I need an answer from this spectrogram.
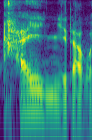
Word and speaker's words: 카인: 뜻 우리 성경은 가인이라고 히브리 본문은이 발음이 가인이 아니라 카인이라고 해야 정확한 바람인데 우리 영어식으로 표현해서 다행이라고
